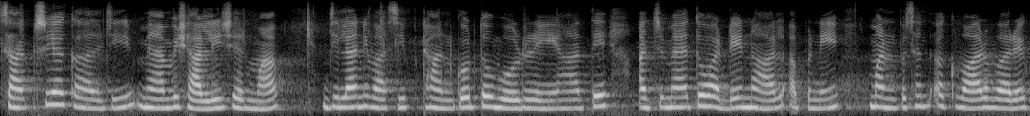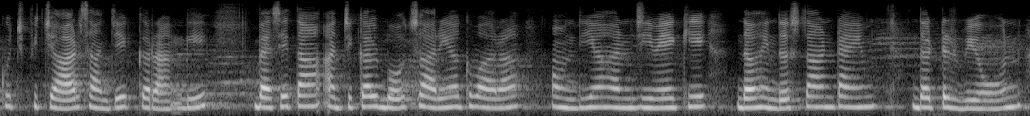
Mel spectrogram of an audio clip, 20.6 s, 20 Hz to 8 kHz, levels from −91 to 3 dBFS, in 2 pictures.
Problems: background sounds at intervals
